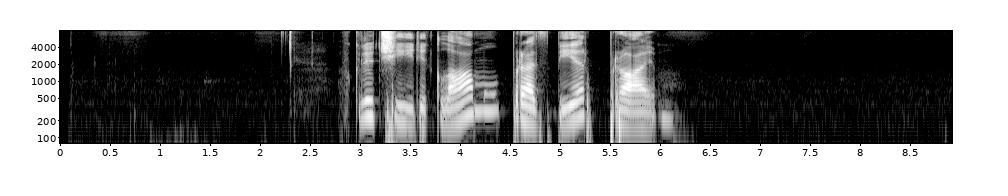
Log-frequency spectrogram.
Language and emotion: Russian, neutral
